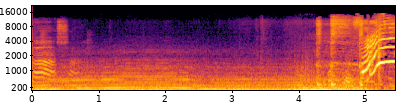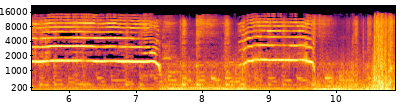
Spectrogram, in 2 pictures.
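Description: Two long, high-pitched screams inside a car as it slides out of control on a snowy road: the first about five seconds in, lasting some two seconds, the second shorter near the end; each rises at the start, holds, and drops away.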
